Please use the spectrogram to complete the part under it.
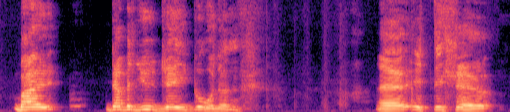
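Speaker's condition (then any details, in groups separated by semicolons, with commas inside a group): Cerebral palsy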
